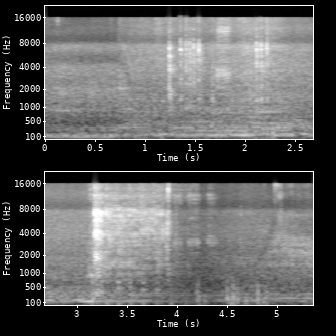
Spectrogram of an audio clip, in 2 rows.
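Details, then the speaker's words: TMX155 single after a top overhaul with a 54 oversize bore, smoke and hard starting fixed: low-speed idle with a light, uneven clatter over the thump, blamed on worn cam followers and pushrods; top-end noise. "Okay guys, pero yung ingay na konting naririnig natin dito, ayun ay may tama na po yung kanyang cam follower at yung kanyang mga push"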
